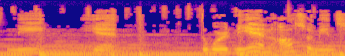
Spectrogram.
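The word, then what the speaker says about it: 年: the Mandarin Chinese language the closest pronunciation of nin is NI Yin the word nin also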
